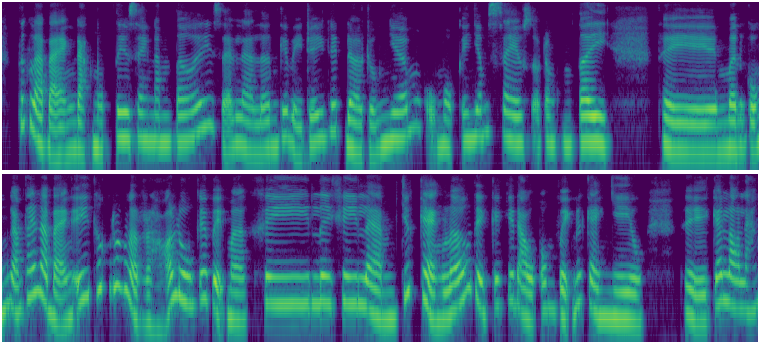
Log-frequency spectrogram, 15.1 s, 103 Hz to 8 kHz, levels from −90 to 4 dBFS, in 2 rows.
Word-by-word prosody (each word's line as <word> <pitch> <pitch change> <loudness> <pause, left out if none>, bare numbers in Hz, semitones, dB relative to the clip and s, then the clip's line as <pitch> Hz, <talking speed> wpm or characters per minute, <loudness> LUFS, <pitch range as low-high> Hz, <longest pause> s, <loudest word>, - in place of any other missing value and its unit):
Tức 330 0 -5
là 250 -8 +4
bạn 160 -1 -1
đặt 180 -2 -1
mục 180 -2 -2
tiêu 230 0 +3
sang 225 -1 -4
năm 215 0 -2
tới 250 +10 -2
sẽ - - -2
là 195 -4 -3
lên 175 +3 -3
cái 240 - -2
vị 165 -7 -4
trí 215 +4 -2
leader, 195 -12 -1
trưởng 170 +5 -3
nhóm 235 +7 -1
của - - -8
một 195 -1 -3
cái 225 - -4
nhóm 245 +3 -3
sale 230 -6 -1
ở - - -6
trong 210 - -4
công 200 -1 -6
ty, 210 0 +7 0.6
thì 175 -3 +2
mình 180 +1 0
cũng 180 +8 0
cảm 240 -3 +1
thấy 345 +2 +2
là 365 - +4
bạn 175 -3 +1
ý 325 +5 +1
thức 415 +3 -2
rất 440 +1 0
là - - +3
rõ 175 - -2
luôn 300 -4 +3
cái 320 +2 -1
việc 210 - +4
mà 180 -2 -1 0.2
khi 275 0 0
ly 280 0 +2
khi 280 -1 0
làm 200 -8 +1
chức 370 - -3
càng 275 - +4
lớn 240 - +4
thì - - +4
cái 255 +3 -4
cái 300 - -3
đầu 200 -10 +2
công 235 +6 -6
việc 195 0 +1
nó 280 - -3
càng 210 -6 0
nhiều. 190 -2 +2 0.4
Thì 175 -5 +1
cái 275 +10 +1
lo 270 -4 +2
lắng 240 0 -5
215 Hz, 250 wpm, -23 LUFS, 185-275 Hz, 0.6 s, ty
